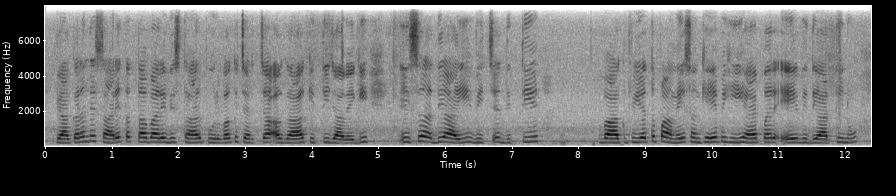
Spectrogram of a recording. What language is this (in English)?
Punjabi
